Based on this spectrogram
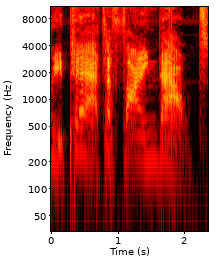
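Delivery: booming, slow, rough, raspy delivery. Retelling a cartoon scene and Tim Curry's line: Tim Curry voice. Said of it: "in his best voice".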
